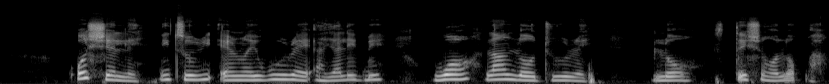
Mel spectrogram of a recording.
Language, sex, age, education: Yoruba, female, 15-29, tertiary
